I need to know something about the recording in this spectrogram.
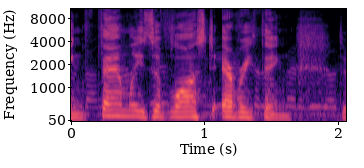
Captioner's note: speaking Foreign Language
